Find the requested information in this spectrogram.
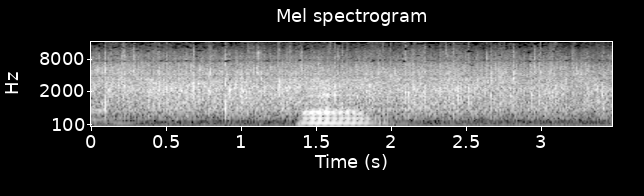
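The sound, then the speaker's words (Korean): An audience at an early-morning church service applauds steadily in thanks and glory to God, a dense, even wash of many hands clapping at constant loudness, with a brief low sustained tone rising through it near the middle. “우리 그런 하나님을 바라보고 이 자리에 나오셨는데 다시 한번 하나님 앞에 감사와 영광 박수 올려드립니다.”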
